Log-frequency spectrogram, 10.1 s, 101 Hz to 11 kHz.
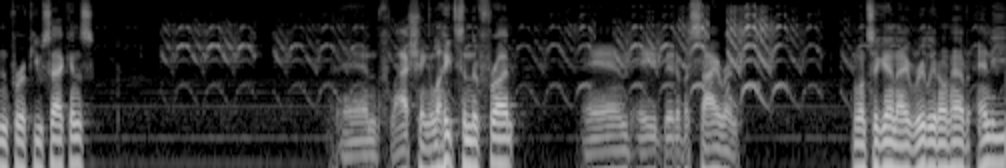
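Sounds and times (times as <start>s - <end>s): alarm siren yelping: 1.0s - 10.0s.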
